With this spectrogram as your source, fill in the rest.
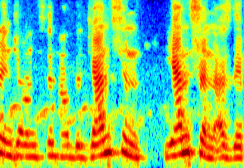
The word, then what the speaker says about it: Janssen: And there is one more vaccine which is introduced called as the Johnson & Johnson, or the Janssen as they pronounce it, vaccine, which is similar to AstraZeneca but is given in a single dose.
